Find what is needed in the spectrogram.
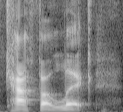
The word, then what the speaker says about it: Catholic: Catholic. – Kinds of things. Catholic, three syllables.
